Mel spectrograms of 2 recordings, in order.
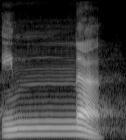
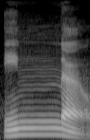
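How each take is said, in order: First: The nasal n sound is cut short. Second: The nasal n sound is held for two beats. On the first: The speaker calls it wrong. "tak nak inna" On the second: The speaker calls it right. "dengung dua harakat"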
